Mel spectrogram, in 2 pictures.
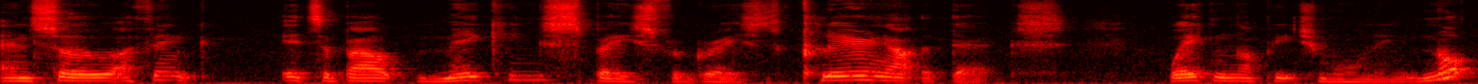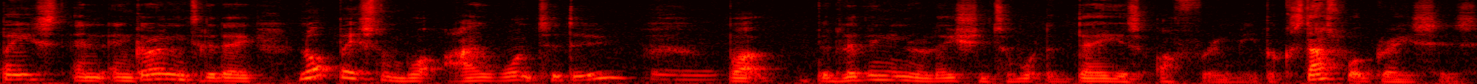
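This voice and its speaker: Speaking with a British accent, a man has a medium-pitched, somewhat breathy voice. His pitch swings very widely. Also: big swings in loudness. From Britain. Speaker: actor, writer, theatre-maker. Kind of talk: interview answer.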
